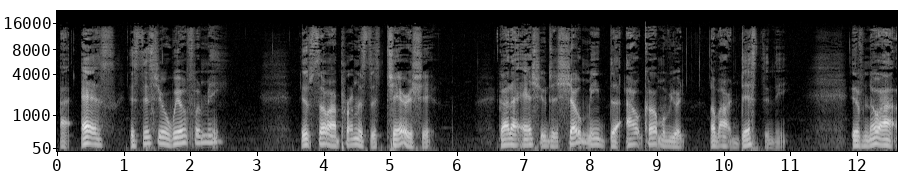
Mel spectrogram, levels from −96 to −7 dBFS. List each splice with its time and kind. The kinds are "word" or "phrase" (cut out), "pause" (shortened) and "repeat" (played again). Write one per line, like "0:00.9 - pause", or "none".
0:00.9 - pause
